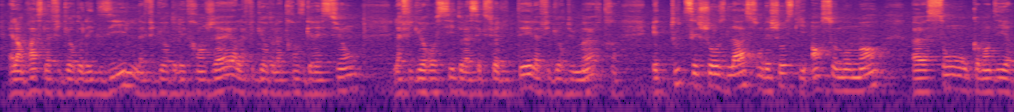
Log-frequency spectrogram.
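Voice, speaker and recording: A man with a lowish voice gives reflective interview answers, often restarting his sentences as he hunts for the right word. He sits some way from the microphone in an echoey room with a faint hiss underneath. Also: mellow. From Belgium and Zaire. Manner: thoughtful, searching for words with many restarts. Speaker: playwright and director interviewed. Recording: echoey room, mic far off.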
